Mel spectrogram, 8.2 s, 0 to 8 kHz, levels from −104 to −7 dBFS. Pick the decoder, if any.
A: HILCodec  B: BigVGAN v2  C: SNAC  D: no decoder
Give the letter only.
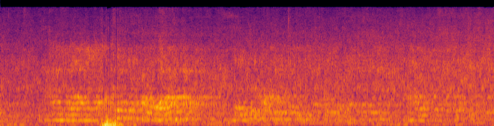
A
